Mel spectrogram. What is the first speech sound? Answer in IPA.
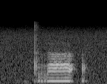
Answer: t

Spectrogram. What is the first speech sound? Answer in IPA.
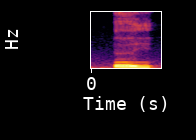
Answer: e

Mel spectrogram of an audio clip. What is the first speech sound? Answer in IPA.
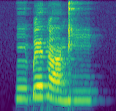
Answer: ĩ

